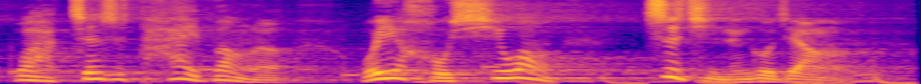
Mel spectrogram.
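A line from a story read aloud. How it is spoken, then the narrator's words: Small inner voice. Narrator (Chinese): 你发出的小声音是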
